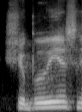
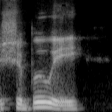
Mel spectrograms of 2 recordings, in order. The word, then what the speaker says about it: Shibuya: There's a guy, Chris Tolis, who could not for the life of him pronounce Shibuya's name. He pronounced it as Shibui.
